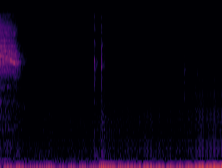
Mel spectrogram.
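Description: Computer mouse clicks as a patch cord is connected on screen: one sharp click about a second in and a fainter one near the end, over a low steady hum.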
